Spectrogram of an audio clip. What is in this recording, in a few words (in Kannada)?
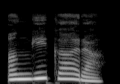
"ಅಂಕಕಾರ", Kannada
